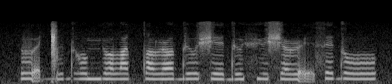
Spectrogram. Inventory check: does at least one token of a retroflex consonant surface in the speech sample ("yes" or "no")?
yes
